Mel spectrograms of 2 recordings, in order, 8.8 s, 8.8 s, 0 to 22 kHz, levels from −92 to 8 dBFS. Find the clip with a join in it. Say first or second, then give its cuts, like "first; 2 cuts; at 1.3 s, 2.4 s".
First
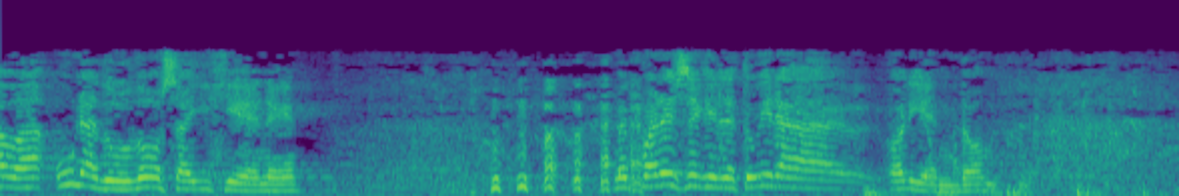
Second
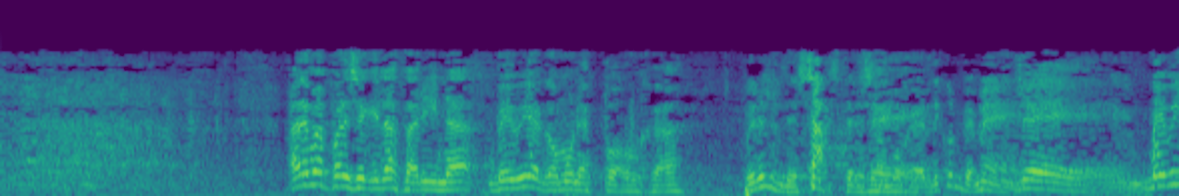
first; 1 cut; at 7.3 s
